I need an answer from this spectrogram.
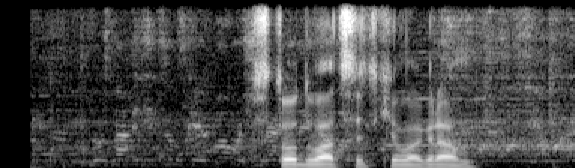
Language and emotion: Russian, neutral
